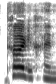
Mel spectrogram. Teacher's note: Amma tarixən deyəndə vurğu A saitindədir. Azərbaycan dilində də çox hallarda vurğulu heca uzun tələffüz olunmur.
